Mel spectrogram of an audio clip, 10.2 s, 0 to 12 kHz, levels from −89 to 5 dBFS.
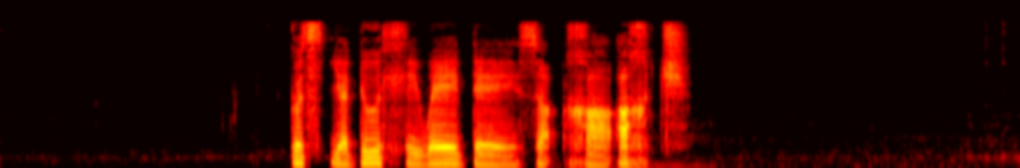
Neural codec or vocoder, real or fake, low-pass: none; real; 7.2 kHz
